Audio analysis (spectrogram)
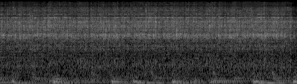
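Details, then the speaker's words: Marx tinplate toy train locomotive from eBay lot, motor run on bench power: fast ratcheting tick about twice a second over a thin high whir; running rough, brushes suspected seized in their tunnels, not yet checked. "I can almost assure you that the uh that the uh brushes are probably seized in those little brush tunnels"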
